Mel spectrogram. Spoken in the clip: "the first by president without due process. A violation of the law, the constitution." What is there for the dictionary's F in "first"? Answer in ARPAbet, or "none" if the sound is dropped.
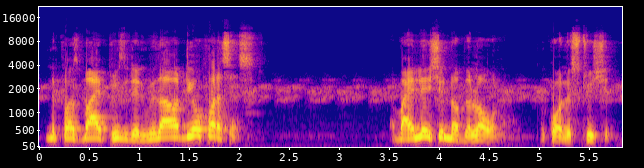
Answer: P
